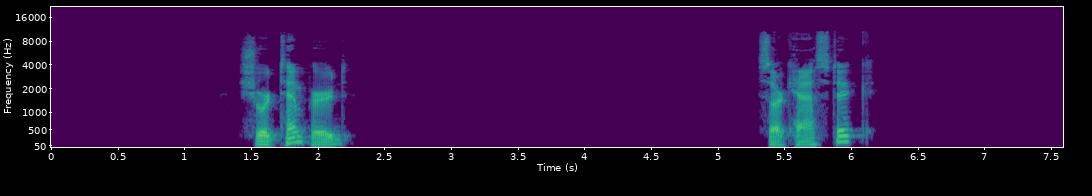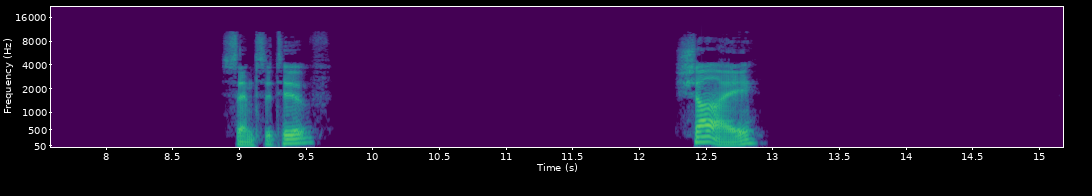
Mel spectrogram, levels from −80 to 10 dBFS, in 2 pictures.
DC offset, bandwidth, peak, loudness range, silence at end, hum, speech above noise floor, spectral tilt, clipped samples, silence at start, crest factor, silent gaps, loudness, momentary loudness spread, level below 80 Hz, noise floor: under 0.1%; 10.5 kHz; 0 dBFS; 7 LU; 2.3 s; none; over 72 dB; -5 dB/octave; under 0.1%; 1.45 s; 24 dB; 2.29-5.26 s, 6.26-8.75 s, 9.75-12.26 s; -18 LUFS; 14 LU; -44 dBFS; under -90 dBFS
